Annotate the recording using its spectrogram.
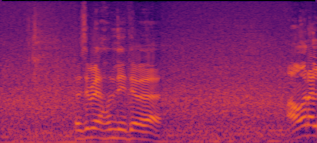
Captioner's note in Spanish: Habla en Francés Inventado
